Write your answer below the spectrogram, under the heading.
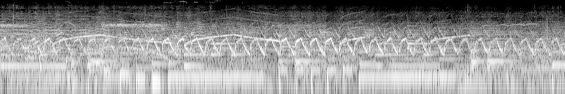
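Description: Police motorcycle sirens yelping rapidly, about four sweeps a second, with a slower wail rising and falling among them.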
